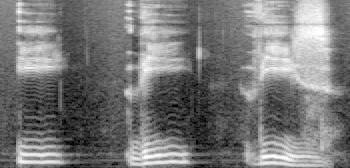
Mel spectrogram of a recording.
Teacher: But when I say these for something plural, These, I use the long E, like green beans. The mouth is more closed, and you smile a little bit. E, these.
